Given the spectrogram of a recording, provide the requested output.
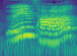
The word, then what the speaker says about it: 의사: 의사 is doctor. For many people, 의 is quite difficult to pronounce. Think of pronouncing 으 and 이 at the same time.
